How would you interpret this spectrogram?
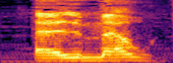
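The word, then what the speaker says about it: الموت: mot écrit en violet il se prononce el maout à il désigne les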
